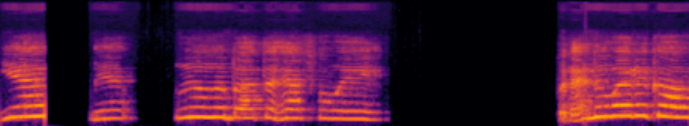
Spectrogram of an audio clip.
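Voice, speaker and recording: A put-on character voice sits at a high pitch. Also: moderate pace. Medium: actual play.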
